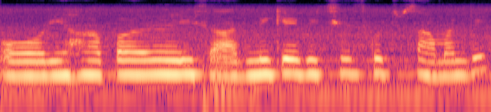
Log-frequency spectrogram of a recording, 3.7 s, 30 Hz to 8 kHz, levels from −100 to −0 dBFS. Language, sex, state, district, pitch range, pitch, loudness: Hindi, female, Madhya Pradesh, Dhar, 195-210 Hz, 200 Hz, -14 LUFS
